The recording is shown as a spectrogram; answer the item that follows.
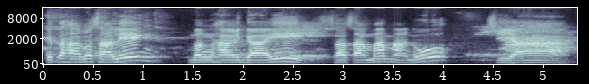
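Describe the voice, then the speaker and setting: A teacher giving a classroom lesson, quizzing the pupils with quick questions and explaining each answer. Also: medium pitch, animated, a little hiss or hum. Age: adult.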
